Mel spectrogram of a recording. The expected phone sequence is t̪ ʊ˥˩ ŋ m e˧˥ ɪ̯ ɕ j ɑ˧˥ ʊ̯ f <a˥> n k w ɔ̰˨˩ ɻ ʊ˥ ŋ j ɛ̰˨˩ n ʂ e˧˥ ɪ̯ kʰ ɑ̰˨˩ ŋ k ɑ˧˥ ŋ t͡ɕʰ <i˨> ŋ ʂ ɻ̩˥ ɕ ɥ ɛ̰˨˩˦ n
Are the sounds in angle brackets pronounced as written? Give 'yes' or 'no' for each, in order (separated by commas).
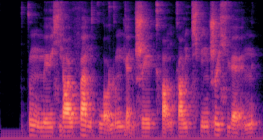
no, no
